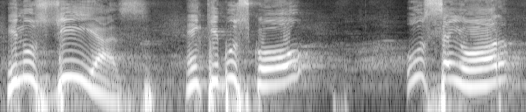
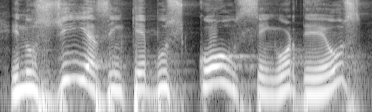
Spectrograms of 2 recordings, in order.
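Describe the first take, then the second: First: It is read loudly and forcefully. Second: It is read at normal volume.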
